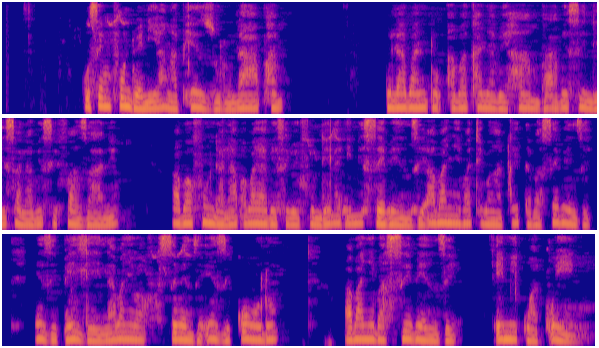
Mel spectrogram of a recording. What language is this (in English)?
North Ndebele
